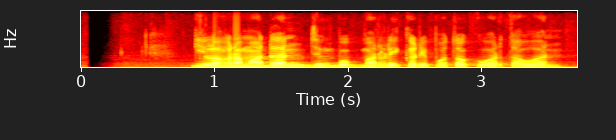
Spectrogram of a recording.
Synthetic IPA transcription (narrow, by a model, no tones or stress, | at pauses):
ɡilaŋramadand͡ʒɨŋbʊp̚mərlikəɾipɔt̪ɔkəwart̪awan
